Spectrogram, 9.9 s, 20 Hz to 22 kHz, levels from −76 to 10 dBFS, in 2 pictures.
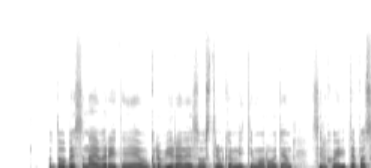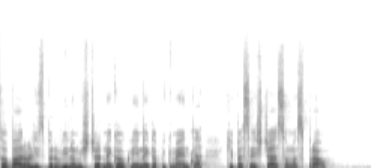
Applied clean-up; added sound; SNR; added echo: neural mask model DeepFilterNet 3.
